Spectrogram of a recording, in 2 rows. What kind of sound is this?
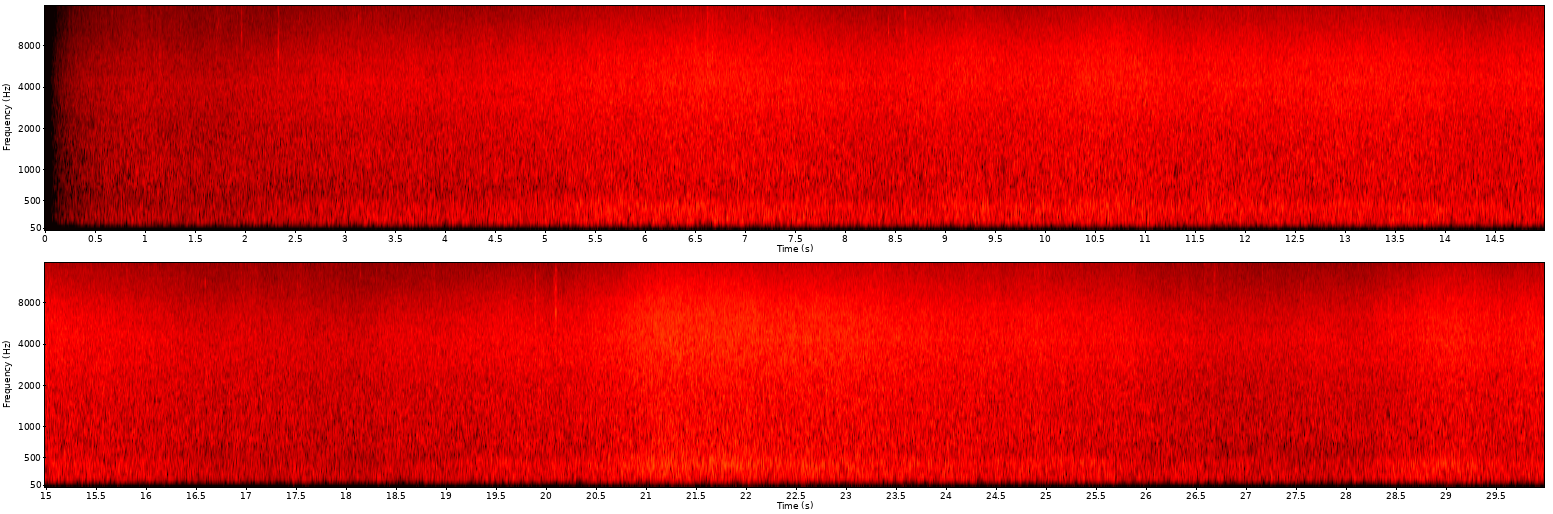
Sound effects > Natural elements and explosions
gusts on coniferous tree 2
britany, pine, coniferous, gusts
